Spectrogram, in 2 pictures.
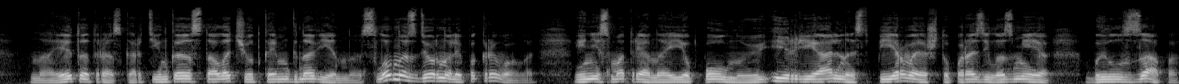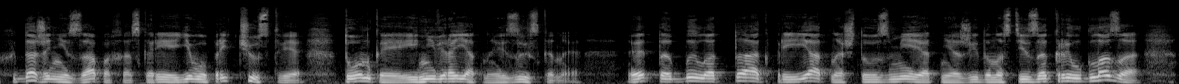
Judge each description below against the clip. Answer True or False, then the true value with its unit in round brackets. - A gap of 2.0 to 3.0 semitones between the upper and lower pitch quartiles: False (4.1 semitones)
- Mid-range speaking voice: False (120 Hz)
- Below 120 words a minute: True (110 wpm)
